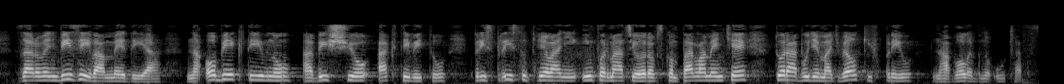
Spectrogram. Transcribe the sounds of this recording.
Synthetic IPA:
zaːɾɔʋɛɲʋiziːʋamːɛːd̪ia | na̰ʔɔbjɛkt̪iːʊnuʔaʋiʃːɪuakt̪iʋit̪upɾispɾiːst̪upɲɔʋaɲiːʔinfɔɾmaːt͡siɔɛʊɾɔːpskɔmpaɾlamɛncɛk̚t̪ɔɾaːbuɟɛmaɟʋɛʎkiːfpliʊ | na̰ʋɔlɛbnuːʔuːt͡ʃa̰sc

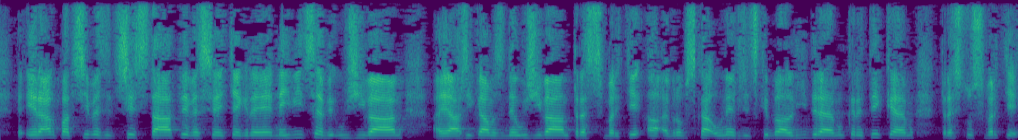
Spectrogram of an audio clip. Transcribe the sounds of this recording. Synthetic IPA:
ʔɪɾaːnpat̪r̝̥iːmɛzɪt̪r̥ɪst̪aːt̪ɪvɛsvjɛcɛɡdɛjɛnɛjviːt͡sɛvɪʔuʒiːvaːnʔa̰jaːriːkaːmznɛuʒiːvaːnt̪ɾɛst̪smr̩cɪʔaʔɛvɾopskaːʔunɪjɛvʒdɪt͡skɪbɪlaliːdɾɛmkɾɪt̪ɪkɛmt̪ɾɛst̪usmr̩cɪ

